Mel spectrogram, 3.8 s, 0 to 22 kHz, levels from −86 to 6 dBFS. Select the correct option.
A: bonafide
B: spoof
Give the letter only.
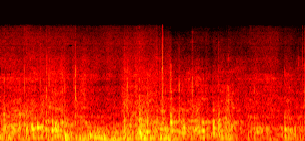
B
